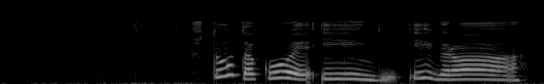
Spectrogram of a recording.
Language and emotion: Russian, sad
